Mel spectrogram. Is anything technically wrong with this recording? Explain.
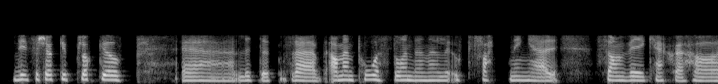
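No, nothing is technically wrong with this audio.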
